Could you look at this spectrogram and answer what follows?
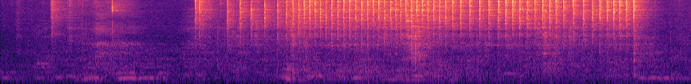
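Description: A Shimano front freewheel ratchets as it is threaded clockwise onto a bicycle crankset, starting with a few scattered clicks and then settling into a fast, steady run of close, crisp pawl clicks, with no talk.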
